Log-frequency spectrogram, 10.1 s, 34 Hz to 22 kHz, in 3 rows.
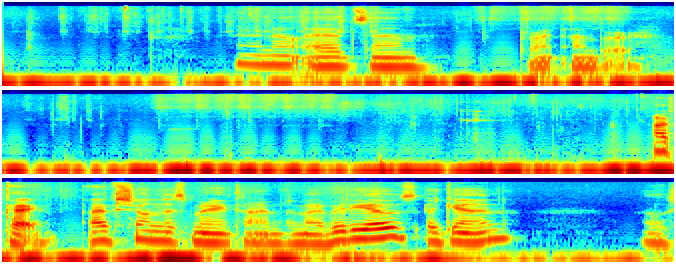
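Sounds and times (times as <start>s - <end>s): paintbrush tapping and scrubbing: 0.0s - 7.2s
steady low hum: 0.0s - 10.0s.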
